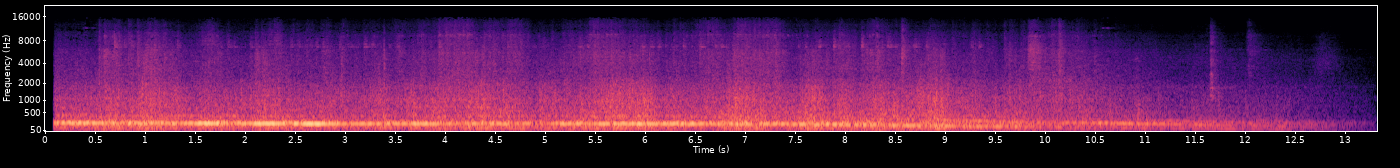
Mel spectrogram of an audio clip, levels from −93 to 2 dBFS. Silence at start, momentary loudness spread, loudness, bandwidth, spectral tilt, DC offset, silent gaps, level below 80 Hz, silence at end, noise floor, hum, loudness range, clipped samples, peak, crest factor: 0.1 s; 15 LU; -21 LUFS; 10.5 kHz; -7.5 dB/octave; under 0.1%; none; -42 dBFS; 0.85 s; -53 dBFS; none; 13 LU; under 0.1%; -6 dBFS; 14 dB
